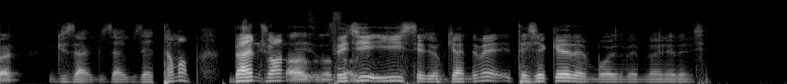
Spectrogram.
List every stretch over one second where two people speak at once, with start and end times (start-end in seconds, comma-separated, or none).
2.8-4.4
